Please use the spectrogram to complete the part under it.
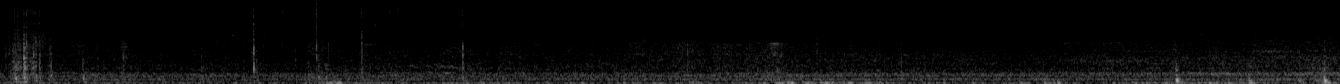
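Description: A low, continuous hum of honey bees at a hive at close range, with occasional soft ticks and rustles scattered through it.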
